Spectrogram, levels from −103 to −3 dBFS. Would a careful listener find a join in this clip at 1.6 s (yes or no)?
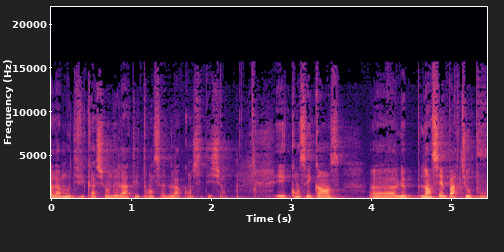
no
